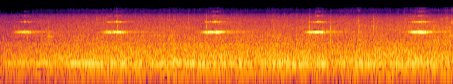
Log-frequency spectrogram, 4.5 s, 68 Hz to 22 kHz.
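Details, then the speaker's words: 48 V 1500 W e-bike motor at the end of a 50 km ride on assist level 1, assist switched to 0 and coasting on asphalt: short high squeaky chirps about once a second, in time with wheel rotation; squeal source undetermined, still to be dealt with. "I turn off the assistance to 0 You hear it screeching now"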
